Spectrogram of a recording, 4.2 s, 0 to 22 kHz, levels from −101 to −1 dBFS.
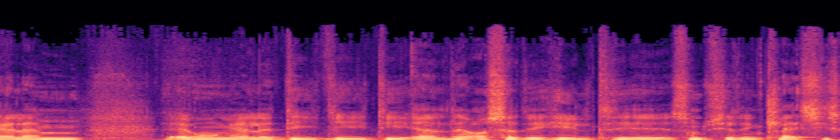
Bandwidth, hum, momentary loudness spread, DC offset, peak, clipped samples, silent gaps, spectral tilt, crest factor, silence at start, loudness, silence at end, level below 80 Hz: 17 kHz; none; 3 LU; 0.7%; 0 dBFS; under 0.1%; none; -6.5 dB/octave; 16 dB; 0 s; -16 LUFS; 0 s; -52 dBFS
